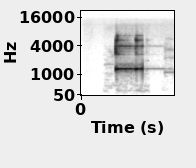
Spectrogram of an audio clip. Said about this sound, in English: So the intimation has come on my phone because I'm using UPI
